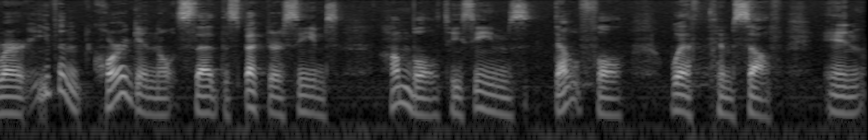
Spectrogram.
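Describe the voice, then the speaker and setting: A man hosting a podcast, retelling a comic book story in a measured, thoughtful way. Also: lowish voice, dark tone. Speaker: podcast host. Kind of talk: casual podcast commentary.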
